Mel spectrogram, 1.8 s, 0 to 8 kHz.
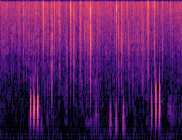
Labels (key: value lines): label: biophony, damselfish
recorder: SoundTrap 600 or HydroMoth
